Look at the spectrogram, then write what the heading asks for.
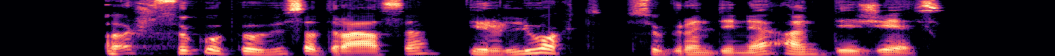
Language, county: Lithuanian, Vilnius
